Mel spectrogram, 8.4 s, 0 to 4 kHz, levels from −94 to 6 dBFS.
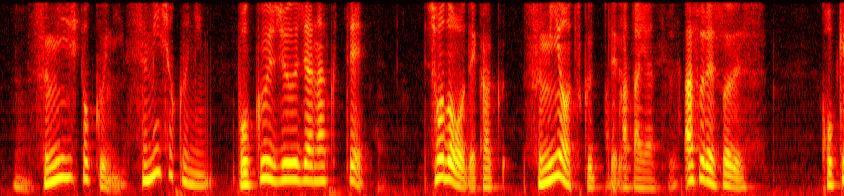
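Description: At 0.74 s a burst of packet loss interrupts the speech for about 0.11 s, ending at 0.85 s. The receiver hid the missing packets by extending the last sound for about 65 ms and fading it, which gives a brief held buzz or hiss, while about 60 ms of speech was lost outright. The speech resumes slightly ahead of where it left off. Across the clip the band stops at 4 kHz, which points to a narrowband call codec.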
